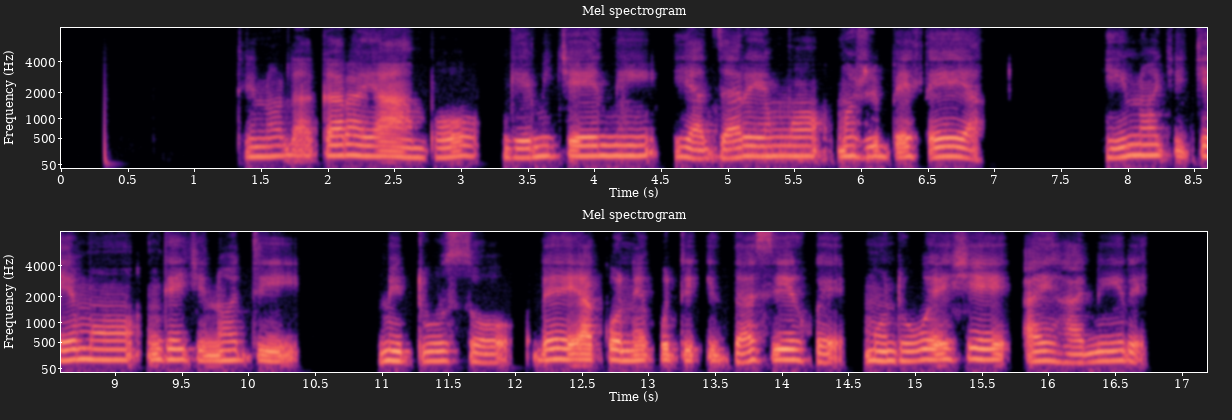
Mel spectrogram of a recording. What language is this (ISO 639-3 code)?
ndc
